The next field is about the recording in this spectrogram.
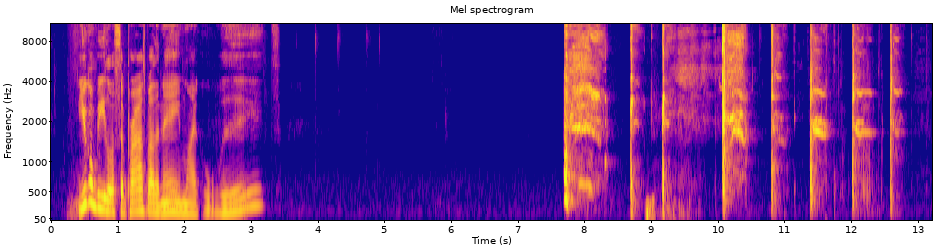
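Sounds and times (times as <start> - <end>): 
speech: 0.4 - 3.4
harsh raspy coughing fit: 7.7 - 12.8.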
